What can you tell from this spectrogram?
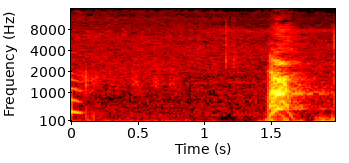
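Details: Single short, sharp bark from a dog upset by a tractor, following a quiet stretch of low background rumble.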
